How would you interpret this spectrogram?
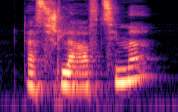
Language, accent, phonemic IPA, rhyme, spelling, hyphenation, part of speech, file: German, Austria, /ˈʃlaːfˌt͡sɪmɐ/, -ɪmɐ, Schlafzimmer, Schlaf‧zim‧mer, noun, De-at-Schlafzimmer.ogg
- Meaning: bedroom (bed-room), bedchamber (bed-chamber)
